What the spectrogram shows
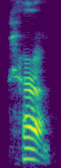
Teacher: हा का मखरज। जी, हलक के दरमियानी हिस्से से अदा होता है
